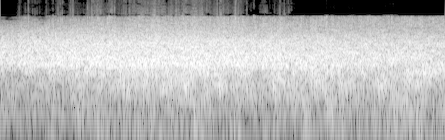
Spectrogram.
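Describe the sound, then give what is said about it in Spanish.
Loud, dense applause from a large audience at a faith and science forum, an even, continuous roar of clapping that lasts the full clip without a break. “Vamos a dar un aplauso a Jesucristo que es Rey.”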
